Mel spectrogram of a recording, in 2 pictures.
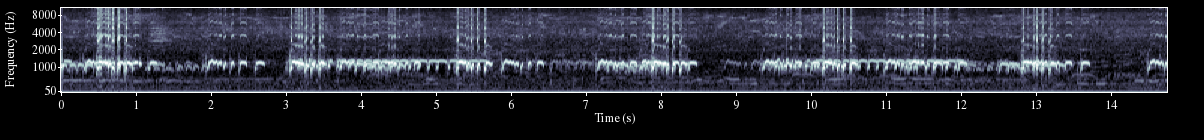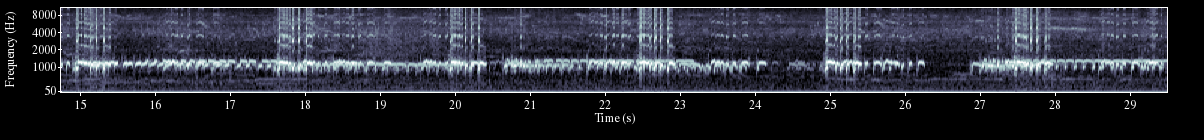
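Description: Zebra dove (perkutut) cooing: repeated bouts of rapid, trilled coo notes, each a second or two long with short pauses between. Brief sharp clicks come roughly every two and a half seconds.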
